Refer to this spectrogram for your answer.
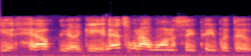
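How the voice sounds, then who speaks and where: A woman speaks in an ordinary speaking voice at medium pitch. Her pitch varies in an ordinary way, and her pace is fairly quick. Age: 60s. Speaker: health product seller. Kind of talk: interview. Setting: podcast.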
